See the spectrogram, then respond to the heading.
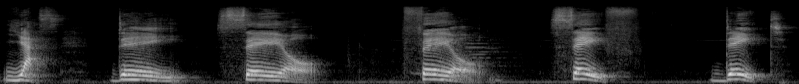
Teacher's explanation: you're kind like squeezing two vowels together · imagine as if you're adding a y sound like in yes · So you start with an E, and then actually the tongue is going towards the I sound, A, right? So you have to reach that I part. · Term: long a sound, long A sound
